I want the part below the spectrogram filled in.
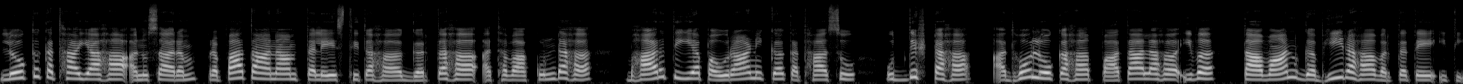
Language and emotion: Sanskrit, neutral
